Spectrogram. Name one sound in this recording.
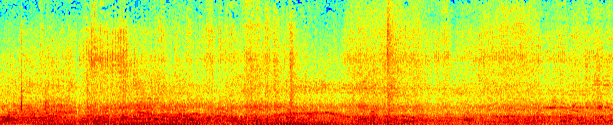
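Men and women talk in a busy street.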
